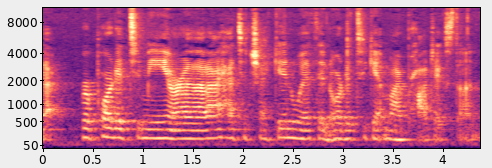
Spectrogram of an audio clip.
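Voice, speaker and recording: A woman with a fairly low pitch is speaking. Audible room echo and noticeable background noise are present. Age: 40s. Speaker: emotional resilience coach. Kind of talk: live stream talk. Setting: Facebook live video. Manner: casual, rambling with fillers.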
